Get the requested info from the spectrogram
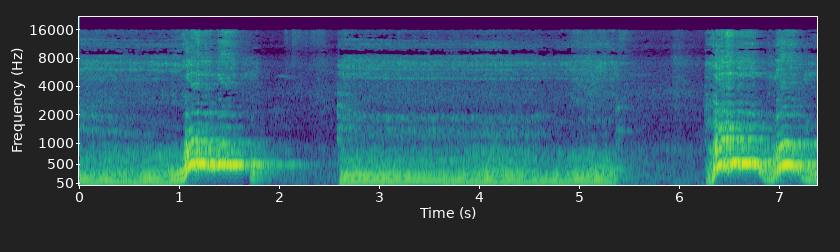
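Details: Beagle barking at a black cat: long, low rumbling growls lasting a few seconds each, broken by two loud, sharply rising barks that trail into a drawn-out yelp.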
